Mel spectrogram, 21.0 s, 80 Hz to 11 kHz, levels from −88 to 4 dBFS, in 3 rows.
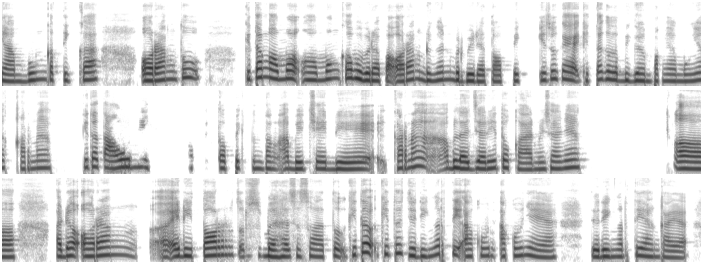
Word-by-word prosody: nyambung 220 +3 0
ketika 255 +1 -1 0.5
orang 245 +4 +5
tuh 325 0 -1 0.5
kita 330 +5 +3
ngomong 290 -2 +4
ngomong 255 +3 0
ke - - +2
beberapa 240 -5 +4
orang 255 +5 +1
dengan 245 +3 0
berbeda 220 -3 +2
topik. 205 +1 -4 0.2
Itu 245 +4 -1
kayak 255 -4 +2
kita 235 +3 -5 0.2
lebih 235 -1 -2
gampang 220 0 -4
nyambungnya 220 +3 -3
karena 230 +2 -6 0.4
kita 290 +2 0
tahu 250 +1 +5
nih 275 -1 -5 0.4
topik-topik 245 0 -6
tentang 235 -1 -4
abcd 225 0 -2 0.6
karena 245 +3 -1 0.4
belajar 230 -2 +5
itu 255 +2 0
kan 210 -4 -4
misalnya, 245 +4 -1 0.9
eee, 225 -1 +6 0.5
ada 245 +2 +4
orang, 270 +1 +1 0.2
eee, 220 - -4
editor 255 +2 +5 0.2
terus 250 +3 -9
bahas 230 -1 +2
sesuatu. 235 0 -3
Kita 340 +5 +4
kita 310 +2 -2
jadi 255 -3 +1
ngerti 300 -1 -3
aku 250 +2 -3
akunya 260 +2 -2 0.2
ya - - -6 0.4
jadi 230 +1 +4
ngerti 235 +3 -5
yang 235 - -2
kayak. 205 -2 -3
240 Hz, 145 wpm, -23 LUFS, 225-265 Hz, 0.9 s, eee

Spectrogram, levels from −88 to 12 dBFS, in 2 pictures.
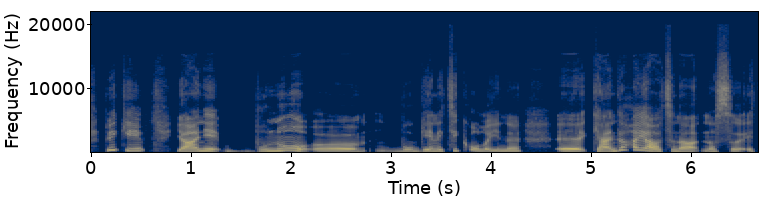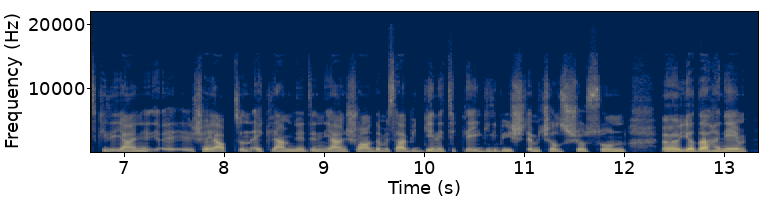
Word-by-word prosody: Peki, 360 -6 -2 0.3
yani, 250 +4 +4 0.4
bunu, 275 +5 0
ııı, 200 -2 +2
bu 235 -5 -10
genetik 220 +6 -5
olayını, 165 -6 -3 0.4
eee, 290 -1 +7
kendi 230 - +3
hayatına 230 - +3
nasıl 175 -1 -4
etkili 165 0 -10
yani, 150 -3 -1
eee, - - -10
şey - - +1
yaptın, 140 +2 -1
eklemledin? 155 -3 -2
Yani, 165 -1 +1
şu 195 - -4
anda, 180 +2 +1
mesela, 175 +1 +1
bir 185 - -10
genetikle 180 +1 -4
ilgili 175 0 -8
bir 175 - -3
işte 170 0 -3
mi 170 - -5
çalışıyorsun, 165 -2 -2 0.4
eee, - - +5
ya 185 +2 +6
da, 190 0 +8
hani, 190 -2 +2
185 Hz, 145 wpm, -25 LUFS, 170-230 Hz, 0.4 s, da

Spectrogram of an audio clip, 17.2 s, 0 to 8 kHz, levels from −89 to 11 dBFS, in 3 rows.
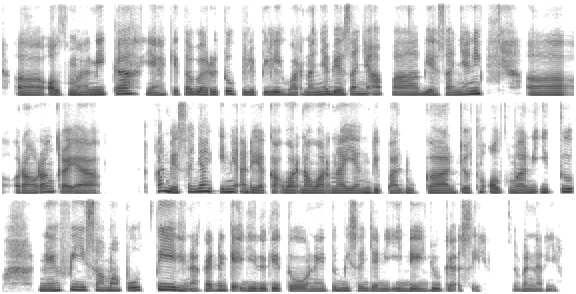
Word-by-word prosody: eee, 160 -3 +1
old 180 -1 +3
money 180 +2 +1
kah? 235 +1 +5
Ya, 165 +2 -2
kita 200 - -2
baru 185 -1 +2
tuh 225 -2 +2
pilih-pilih, 185 +1 0
warnanya 170 +3 -1
biasanya 200 +1 +1
apa. 180 -1 -2
Biasanya 175 +3 0
nih, 245 +1 +6 0.5
eee, 170 -1 0 0.2
orang-orang 180 +7 +2
kayak, 160 0 +2 0.6
kan 285 0 +4
biasanya 240 +4 +5
ini 225 +2 +4
ada 205 -2 0
ya, - - -10
Kak, - - 0
warna-warna 170 0 +1
yang 170 +1 -1
dipadukan. 170 +2 -1
Contoh 180 +5 -2
old 195 0 +2
money 180 0 0
itu, 210 +4 +2 0.4
navy 205 +4 +1
sama 195 -2 -2
putih. 220 0 +2
Nah, 160 - -5
kadang 180 +4 0
kayak - - +1
gitu-gitu. 170 -2 0
Nah, 155 0 -6
itu 195 - -5
bisa 175 -2 -4
jadi 155 -1 -5
ide 155 -1 -2
juga 160 0 -2
sih - - -7 0.2
sebenarnya. - - -9
180 Hz, 155 wpm, -23 LUFS, 170-200 Hz, 0.6 s, nih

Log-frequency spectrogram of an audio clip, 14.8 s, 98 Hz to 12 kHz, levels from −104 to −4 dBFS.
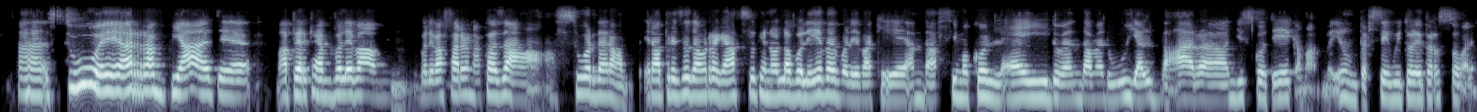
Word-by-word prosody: ehm, 210 -1 -2
sue 250 +4 +4
arrabbiate, 225 -5 +3 0.2
ma 195 - -1
perché 205 0 +3
voleva 210 -1 +3
uhm, 275 +8 -20
voleva 190 -1 -1
fare 205 +1 +1
una 190 -4 -5
cosa 205 0 +3
a 170 -1 -4
assurda: 210 +4 -2
era 185 -5 -1
era 195 +1 +1
presa 205 +1 -2
da 205 -2 +2
un 200 - -1
ragazzo 195 0 -1
che 210 - -4
non 190 -1 -2
la 195 - +5
voleva 195 +2 +2
e 200 - +2
voleva 170 -2 -1
che 170 -1 -3
andassimo 180 +2 -5
con 195 +1 +1
lei 180 +1 0
dove 180 -2 -2
andava 175 0 -3
lui, 175 +2 -4
al 170 +2 -1
bar, 170 -1 -1
in 180 - -11
discoteca, 180 0 -6
ma - - -11
ma 265 +3 -16
io 190 - -6
non 170 -3 -9
perseguito 175 +1 -5
le 175 -1 +2
persone. 175 +2 -8
195 Hz, 175 wpm, -23 LUFS, 180-210 Hz, 0.2 s, la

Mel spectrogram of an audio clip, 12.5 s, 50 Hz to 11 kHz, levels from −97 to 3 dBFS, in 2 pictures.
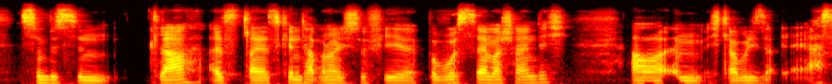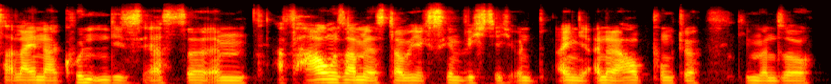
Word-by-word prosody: ist - - +9
so - - +3
'n - - -5
bisschen 110 -2 +2 0.3
klar, - - +3
als - - 0
kleines 110 -1 +3
Kind 120 -1 -2
hat 120 - -1
man 115 - -4
noch - - -1
nicht 110 -1 +2
so 115 - -3
viel 105 -2 -5
Bewusstsein 120 +2 +3
wahrscheinlich, 120 +2 -1 0.4
aber, 110 0 0
ähm, 105 0 -7
ich - - +1
glaube, 105 +1 -1
diese 110 - -6 0.2
1. - - +2
allein 110 0 0
erkunden 115 +2 -5
dieses 115 0 +2
1., 110 0 -1
ähm, 105 0 -5 0.2
Erfahrung-sammeln 120 -3 +2
ist, 100 - +3
glaube 105 -1 -1
ich, 105 - -2
extrem 110 +1 +5
wichtig 110 -2 +1
und 105 -1 -12
eigentlich 105 -3 -2
einer 110 - -1
der 100 - +1
Hauptpunkte, 110 -2 -6 0.3
die - - -15
man 100 -1 -6
so 100 0 -5
110 Hz, 195 wpm, -24 LUFS, 105-115 Hz, 0.4 s, ist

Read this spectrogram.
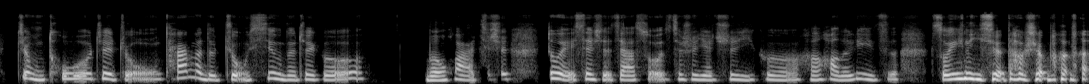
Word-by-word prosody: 挣 225 -6 0
脱 130 - 0
这 255 0 +1
种 255 +3 -4
他 290 +1 +1
们 305 -5 -1
的 215 -2 +1
种 215 +1 0
姓 255 +5 -1
的 205 -1 0
这 220 +2 -1
个 235 +6 -1 0.6
文 195 -1 +3
化。 210 0 -1
其 215 - -16
实 240 +2 -5 0.4
对， 265 -5 +4
现 235 +3 +1
实 215 -1 -1
枷 210 -2 0
锁， 205 - -4
其 230 +1 -6
实 225 - -6
是 225 - 0
也 205 -1 0
是 220 +2 -3
一 205 0 -3
个 210 -3 -3
很 210 -2 -3
好 230 0 -2
的 200 0 0
例 230 0 -1
子， 235 +4 -7 0.3
所 220 - +2
以 250 +3 +7
你 260 -3 +8
学 240 +3 +4
到 245 -1 +3
什 230 +5 +3
么 215 - +1 0.2
呢？ - - +1
225 Hz, 225 characters per minute, -18 LUFS, 205-245 Hz, 0.6 s, 你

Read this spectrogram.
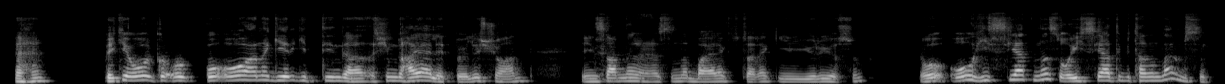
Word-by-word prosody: Hı - - +3
hı. 150 +4 -1 0.6
Peki 150 +6 +4
o 190 0 +5
k 185 - +1
o 170 -1 +1
o 185 +3 +5
ana 200 0 +1
geri 185 0 +3
gittiğinde, 170 -2 -1
a 135 0 0
şimdi 170 +5 -2
hayal 170 0 +4
et 130 - -4
böyle 125 +6 0
şu 155 -4 -6
an, 145 +6 -7 0.5
insanlar 145 +3 -1
arasında 135 +2 -8
bayrak 130 +2 -1
tutarak, 135 0 -8
iii, 130 - -8
yürüyorsun. 130 +6 -5 0.5
O 145 +3 +1
o 180 +6 +3
hissiyat 205 +5 0
nasıl? 240 +1 -2
O 150 - +4
hissiyatı 175 +3 +1
bir 170 - -9
tanımlar 175 +8 0
mısın? 150 - -8
155 Hz, 155 wpm, -24 LUFS, 135-180 Hz, 0.6 s, o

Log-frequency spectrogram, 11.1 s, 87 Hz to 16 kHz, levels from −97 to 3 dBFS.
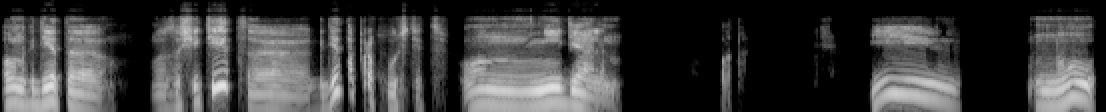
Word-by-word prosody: он 135 0 0
где-то 115 -7 +2 0.5
защитит, 145 - +4 0.2
а 100 -3 -5
где-то 210 - -3
пропустит, - - -7
он 120 0 -2
не 140 +2 +6
идеален. 115 -9 -1 1.0
Вот. - - -21 1.4
И, 180 - -3 0.8
ну 135 +9 -1
125 Hz, 65 wpm, -22 LUFS, 105-150 Hz, 1.4 s, не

